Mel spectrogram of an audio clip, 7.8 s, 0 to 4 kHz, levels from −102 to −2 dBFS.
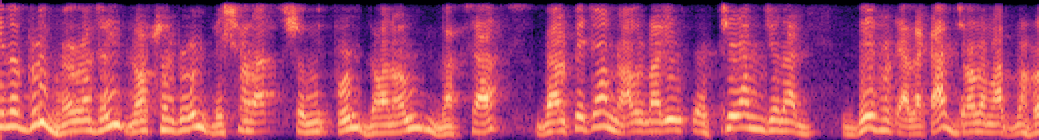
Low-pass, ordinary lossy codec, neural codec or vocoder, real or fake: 3.6 kHz; none; codec, 16 kHz, 0.8 kbps, ZipCodec; fake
